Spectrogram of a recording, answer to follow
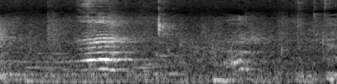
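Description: A young child's voice: a short, high-pitched squeal about half a second in, with a few fainter vocal sounds after it.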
